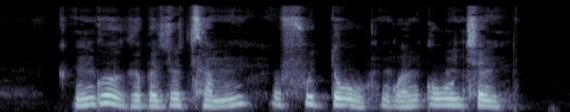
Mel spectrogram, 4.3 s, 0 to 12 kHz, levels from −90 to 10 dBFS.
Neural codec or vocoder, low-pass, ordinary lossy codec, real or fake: vocoder, 22.05 kHz, 80 mel bands, WaveNeXt; 9.9 kHz; MP3, 48 kbps; fake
